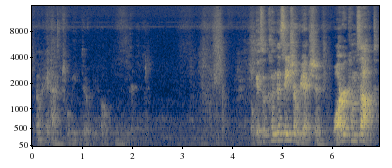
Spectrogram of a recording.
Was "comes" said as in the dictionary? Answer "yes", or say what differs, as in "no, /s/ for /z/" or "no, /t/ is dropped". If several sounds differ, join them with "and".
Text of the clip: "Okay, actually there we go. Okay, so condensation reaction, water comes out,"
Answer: yes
